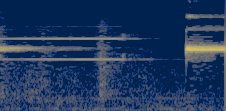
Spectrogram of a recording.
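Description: Steady piercing alarm tone, a brief drop, then a louder shrill tone returns; fire alarm in activation from a pulled station.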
